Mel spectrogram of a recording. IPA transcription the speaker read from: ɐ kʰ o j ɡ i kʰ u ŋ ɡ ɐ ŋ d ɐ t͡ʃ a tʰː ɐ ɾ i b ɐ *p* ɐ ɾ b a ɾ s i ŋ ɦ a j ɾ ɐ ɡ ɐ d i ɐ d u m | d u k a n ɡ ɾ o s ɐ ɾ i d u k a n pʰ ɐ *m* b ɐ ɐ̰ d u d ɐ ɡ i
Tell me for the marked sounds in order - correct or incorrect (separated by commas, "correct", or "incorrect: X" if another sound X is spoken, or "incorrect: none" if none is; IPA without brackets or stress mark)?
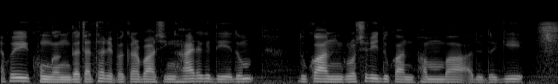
incorrect: k, correct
